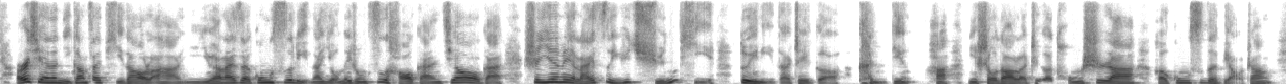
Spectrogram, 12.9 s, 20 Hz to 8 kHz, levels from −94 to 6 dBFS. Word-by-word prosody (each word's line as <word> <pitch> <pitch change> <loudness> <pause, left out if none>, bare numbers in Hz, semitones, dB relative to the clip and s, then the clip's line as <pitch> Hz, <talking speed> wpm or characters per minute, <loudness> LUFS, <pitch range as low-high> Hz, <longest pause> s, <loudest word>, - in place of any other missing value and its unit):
而 260 - +9
且 255 -5 +4
呢， 220 - +5
你 165 -8 0
刚 205 +1 +2
才 225 +1 0
提 215 -10 -9
到 175 -1 +2
了 130 - +1
哈， 120 -1 -4
你 125 +1 -9
原 145 +3 +2
来 180 +1 +4
在 195 -2 +2
公 220 +4 +3
司 225 +2 -1
里 195 - -2
呢， 140 - -2
有 130 -3 -3
那 175 +5 0
种 135 -6 -2
自 230 - -1
豪 165 - +2
感、 130 -5 -3
骄 225 - +1
傲 220 -4 +5
感， 170 - -3 0.2
是 245 - +1
因 250 +2 +6
为 240 -4 +4
来 170 +5 +1
自 215 +3 -4 0.2
群 235 -13 -3
体 - - -11 0.2
对 190 -8 +6
你 125 -4 -4
的 115 -1 -8
这 130 +1 -4
个 - - -7 0.2
肯 - - -5
定 130 -3 -6
哈， - - -4 0.2
你 130 - -3
受 150 +3 -1
到 150 -2 +4
了 125 -4 0
这 120 +3 -12
个 115 - -3
同 135 +4 -7
事 195 +4 -1
啊 165 -3 +4 0.2
和 135 - -2
公 190 +5 -3
司 185 +2 -8
的 170 -5 -2
表 - - -9
彰。 155 +6 -4
165 Hz, 265 characters per minute, -23 LUFS, 135-210 Hz, 0.2 s, 而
